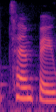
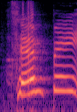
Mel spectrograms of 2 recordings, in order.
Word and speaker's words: Tempeh: in Arizona no well it's actually kind of spelled the same it's actually with an H at the end or just to eat either way so the Tempe is it's very tempting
